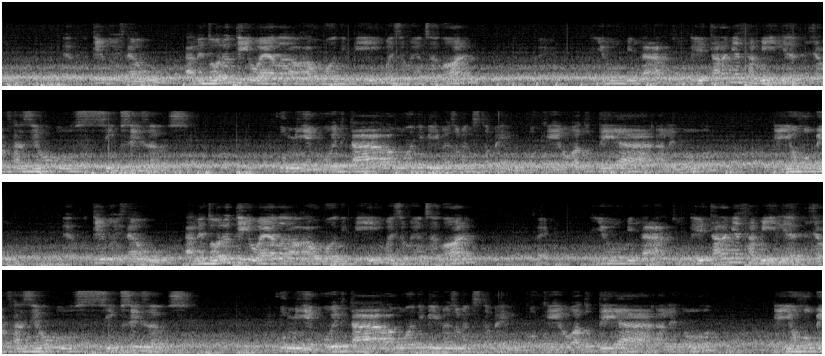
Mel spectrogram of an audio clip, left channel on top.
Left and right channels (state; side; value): normal; both; correlation 0.65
